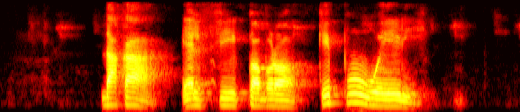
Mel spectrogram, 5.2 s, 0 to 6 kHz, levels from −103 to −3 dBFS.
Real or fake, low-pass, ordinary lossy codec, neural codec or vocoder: fake; 5.4 kHz; MP3, 48 kbps; autoencoder, 48 kHz, 128 numbers a frame, DAC-VAE, trained on Japanese speech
